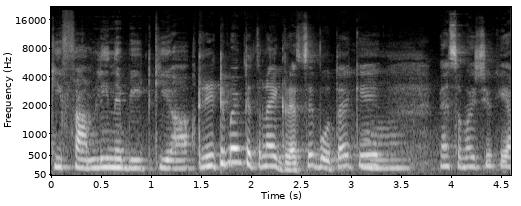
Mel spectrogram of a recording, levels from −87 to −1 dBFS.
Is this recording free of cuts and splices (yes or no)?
no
